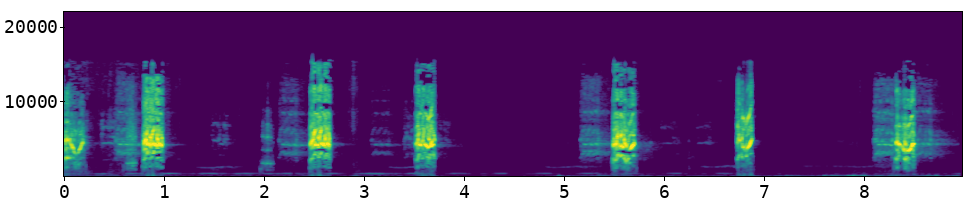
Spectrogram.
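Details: A green-cheeked conure munching banana leaves repeats loud, scratchy squawks, often doubled, roughly every one to two seconds in a steady, insistent series.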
